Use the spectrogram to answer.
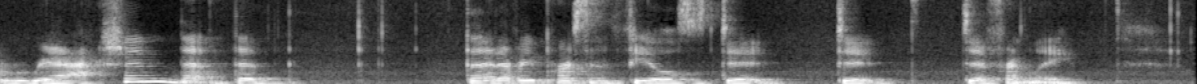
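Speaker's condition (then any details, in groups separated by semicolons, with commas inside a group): Stuttering; therapy over past 3 years: fluency shaping, stuttering modification, voluntary stuttering, subway talks with strangers; not always in control of speech, open about stuttering, speaks naturally; speech tools helped at times but not reduced stuttering, drops strategies needing unnatural speaking; repeated sounds, repeated words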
